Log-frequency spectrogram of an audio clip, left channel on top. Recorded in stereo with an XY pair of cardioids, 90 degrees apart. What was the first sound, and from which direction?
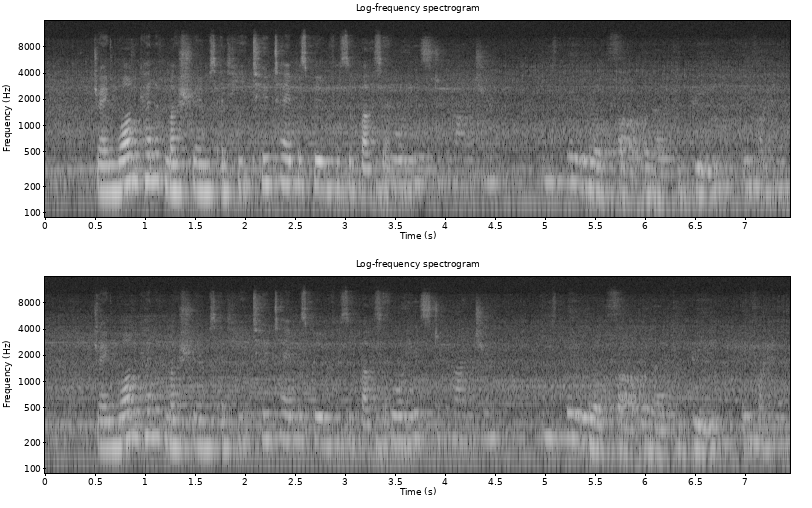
A woman speaking, 45° left.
